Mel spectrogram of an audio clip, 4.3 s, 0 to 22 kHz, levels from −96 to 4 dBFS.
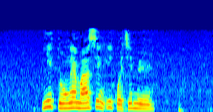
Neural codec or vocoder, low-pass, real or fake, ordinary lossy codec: codec, 16 kHz, 8 kbps, FunCodec, trained on Chinese and English, 25 frames a second; 7.2 kHz; fake; MP3, 32 kbps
